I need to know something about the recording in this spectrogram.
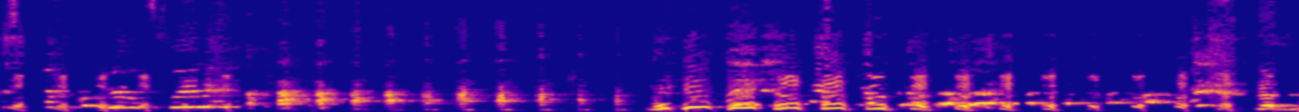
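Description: Deliberate laughter-yoga laughing: a voice laughing in quick, even 'ha-ha-ha' pulses that climb in pitch to a high note. It comes in two runs, with a short break for breath about three seconds in.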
